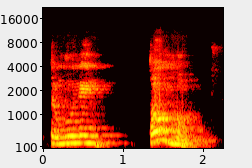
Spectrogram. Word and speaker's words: Tamuning: that this be Tamuning, it wouldn't be Tamuning Tuman, it would be Tamuning Tomhum, because that's the original Chamorro pronunciation.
